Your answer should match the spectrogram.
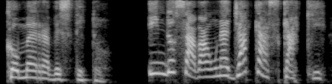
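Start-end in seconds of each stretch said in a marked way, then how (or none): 1.5-3.3 put-on high child voice, eager retelling; little girl witness. Young mouse Mar describing the thief to police, high child voice. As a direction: tell it like a keen young witness.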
